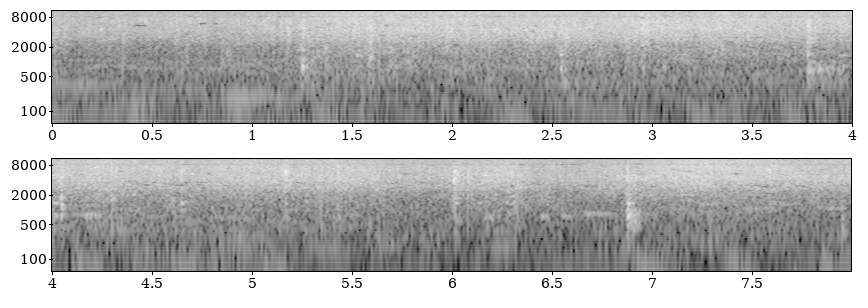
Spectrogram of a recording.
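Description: A spatula scrapes and stirs in a metal wok.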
